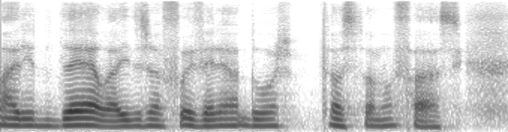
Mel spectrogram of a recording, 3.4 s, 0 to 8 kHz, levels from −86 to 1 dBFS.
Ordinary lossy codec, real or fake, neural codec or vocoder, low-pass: none; fake; codec, 16 kHz, 0.8 kbps, ZipCodec; none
